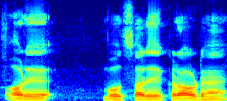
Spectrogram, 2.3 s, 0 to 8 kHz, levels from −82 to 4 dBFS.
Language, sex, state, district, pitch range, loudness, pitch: Hindi, male, Delhi, New Delhi, 130-135 Hz, -15 LUFS, 135 Hz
